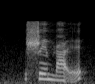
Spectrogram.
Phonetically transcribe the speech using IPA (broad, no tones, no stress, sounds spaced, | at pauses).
ʂ ɛ m ʕ ɛ̰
